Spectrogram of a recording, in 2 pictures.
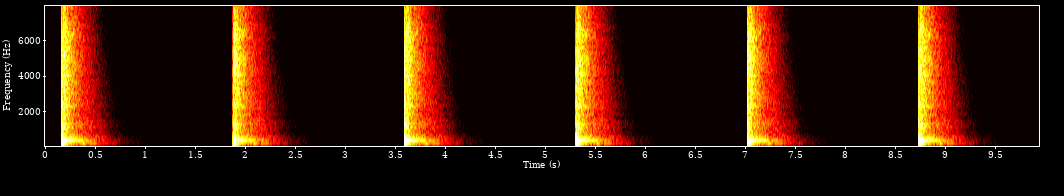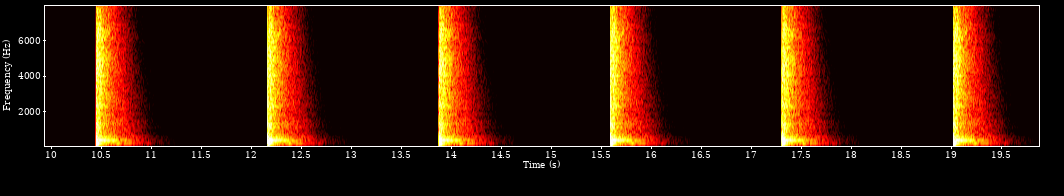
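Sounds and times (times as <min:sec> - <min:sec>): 
snare drum: 0:00.2 - 0:00.4, 0:01.9 - 0:02.2, 0:05.3 - 0:05.6, 0:07.0 - 0:07.3, 0:10.5 - 0:10.8, 0:12.2 - 0:12.4, 0:13.9 - 0:14.2, 0:17.3 - 0:17.6, 0:19.0 - 0:19.4.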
